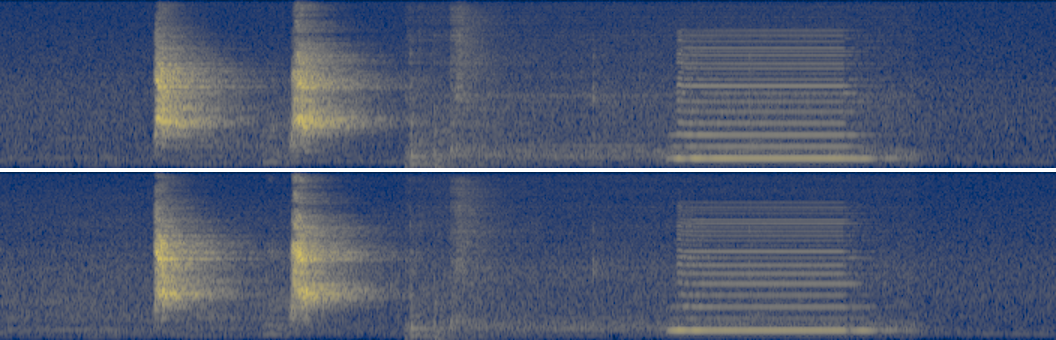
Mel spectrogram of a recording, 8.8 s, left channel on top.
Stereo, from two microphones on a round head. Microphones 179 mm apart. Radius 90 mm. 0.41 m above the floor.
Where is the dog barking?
30° right (ahead or behind), 1.6 m; by 2.7 s 65° right (ahead or behind), 1.5 m.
